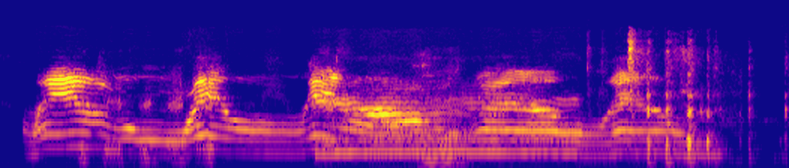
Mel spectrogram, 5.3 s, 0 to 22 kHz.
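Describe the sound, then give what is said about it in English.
A voice imitates a cat with long, drawn-out yowling meows that rise and fall in pitch, loud, running for several seconds with only brief breaks. “We just broadcast yowls for 30 minutes.”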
